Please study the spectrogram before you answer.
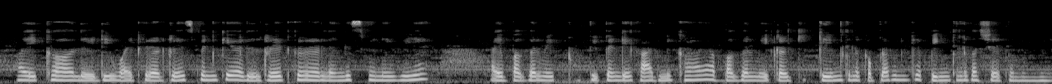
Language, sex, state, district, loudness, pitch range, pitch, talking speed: Hindi, female, West Bengal, Purulia, -18 LUFS, 180-200 Hz, 190 Hz, 190 wpm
